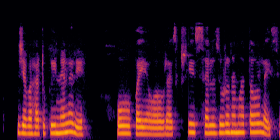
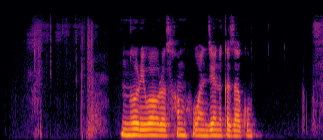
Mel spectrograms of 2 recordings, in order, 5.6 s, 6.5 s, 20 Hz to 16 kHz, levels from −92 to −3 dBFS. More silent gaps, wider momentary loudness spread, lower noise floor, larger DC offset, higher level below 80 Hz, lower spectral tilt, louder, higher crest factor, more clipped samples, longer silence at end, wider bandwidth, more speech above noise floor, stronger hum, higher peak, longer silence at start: neither; second, 7 LU vs 23 LU; about the same, -74 dBFS vs -73 dBFS; neither; about the same, -72 dBFS vs -72 dBFS; about the same, -7 dB/octave vs -7.5 dB/octave; about the same, -25 LUFS vs -24 LUFS; second, 14 dB vs 20 dB; neither; about the same, 0.2 s vs 0.1 s; second, 8 kHz vs 10 kHz; about the same, 50 dB vs 50 dB; neither; about the same, -10 dBFS vs -8 dBFS; second, 0.35 s vs 1.75 s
